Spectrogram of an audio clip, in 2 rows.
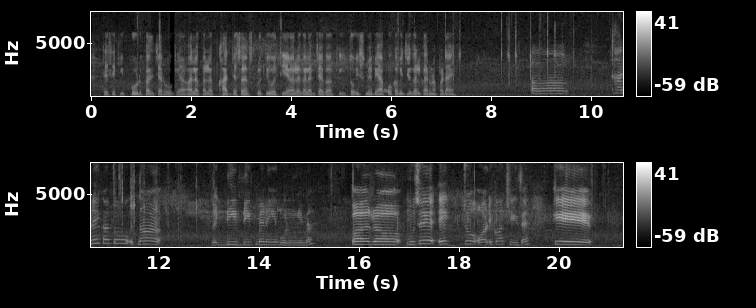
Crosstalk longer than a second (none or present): none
